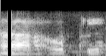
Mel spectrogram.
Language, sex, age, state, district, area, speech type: Malayalam, male, 45-60, Kerala, Kozhikode, urban, conversation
